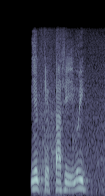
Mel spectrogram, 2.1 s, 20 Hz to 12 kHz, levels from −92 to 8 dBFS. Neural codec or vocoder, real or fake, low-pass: codec, 16 kHz, 0.5 kbps, X-Codec, HuBERT features, trained on general audio; fake; 7.2 kHz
